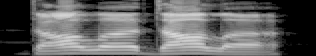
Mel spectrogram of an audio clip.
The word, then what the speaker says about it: Dalla Dalla: Like I say it Dalla Dalla, like but but I'm I'm pronouncing the D, but I I don't know what to say.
